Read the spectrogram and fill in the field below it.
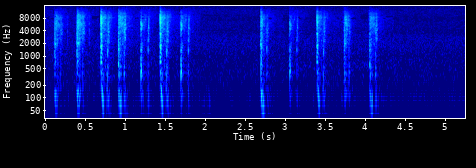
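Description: Footsteps tap quickly on a hard surface.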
